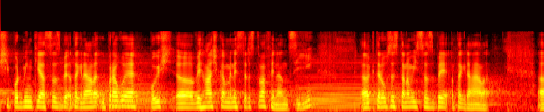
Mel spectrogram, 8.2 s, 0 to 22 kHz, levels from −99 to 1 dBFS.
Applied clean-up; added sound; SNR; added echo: none; Bowed string instrument; 14 dB; none.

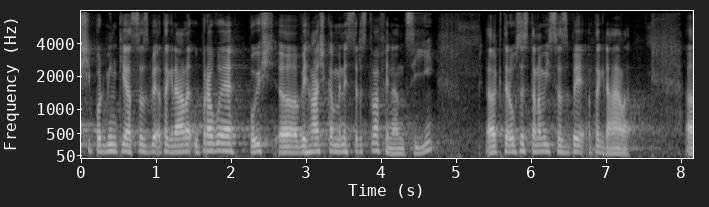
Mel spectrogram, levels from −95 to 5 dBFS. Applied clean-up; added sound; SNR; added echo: none; none; none; none.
